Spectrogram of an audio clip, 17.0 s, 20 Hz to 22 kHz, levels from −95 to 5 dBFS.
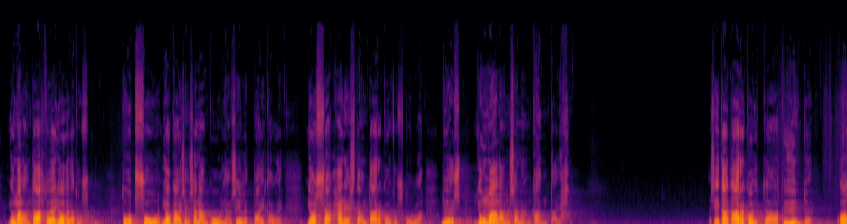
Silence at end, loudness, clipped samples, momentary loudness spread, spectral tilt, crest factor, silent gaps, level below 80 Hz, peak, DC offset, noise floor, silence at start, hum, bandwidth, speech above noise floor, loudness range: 0 s; -27 LUFS; under 0.1%; 18 LU; -7 dB/octave; 20 dB; none; -66 dBFS; -6 dBFS; under 0.1%; -70 dBFS; 0.15 s; none; 15.5 kHz; 43 dB; 5 LU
